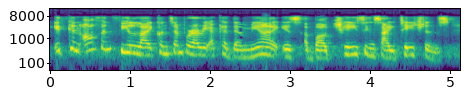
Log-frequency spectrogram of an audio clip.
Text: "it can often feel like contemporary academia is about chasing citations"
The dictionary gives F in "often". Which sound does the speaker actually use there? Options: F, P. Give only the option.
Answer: F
